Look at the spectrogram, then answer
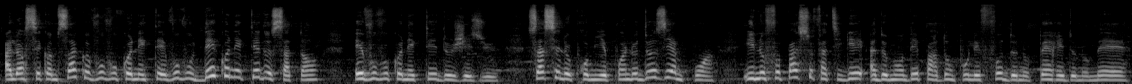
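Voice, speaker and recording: Earnest woman preacher, mellow voice. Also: on the high side, a little fast. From Congo. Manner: earnest teaching tone, frequent hesitations. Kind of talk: sermon.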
